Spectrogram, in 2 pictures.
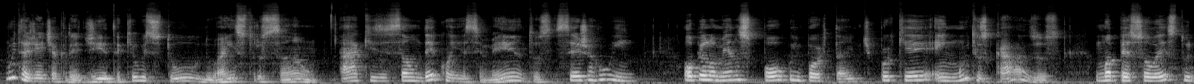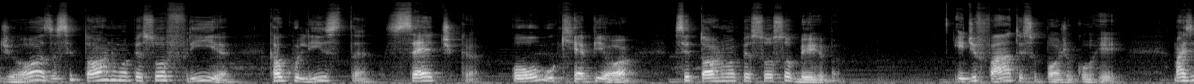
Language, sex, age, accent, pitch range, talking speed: Portuguese, male, 40-59, Brazilian, 110-180 Hz, 125 wpm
